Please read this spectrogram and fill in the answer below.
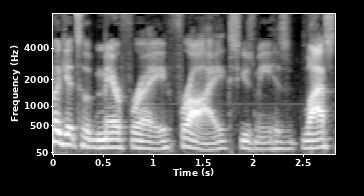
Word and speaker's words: Frey: Fry, excuse me. His last name is spelled F R E Y. So, it bothers me. Frey. It's Fry.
